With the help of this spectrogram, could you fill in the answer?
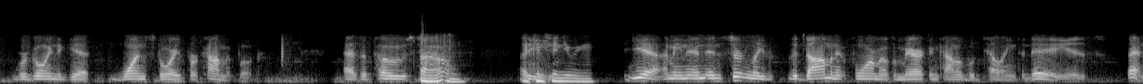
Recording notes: Joining us on live edition of our show. Live call ins.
